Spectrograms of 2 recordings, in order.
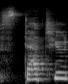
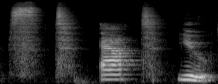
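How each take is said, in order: First: It is said quickly with a ch sound. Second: It is said in parts with a clear t sound. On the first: "Very quickly, what does it turn into? ... it turns into a ch" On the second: "Now let's read it"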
